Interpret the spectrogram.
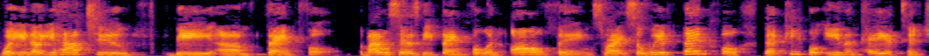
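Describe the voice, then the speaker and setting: A woman with a high voice speaks in an animated, warm tone, her intonation lively. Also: fairly slow pace. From San Francisco, California. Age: 50s. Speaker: interview show host and podcaster. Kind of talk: casual interview chat. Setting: live video stream from a studio.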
